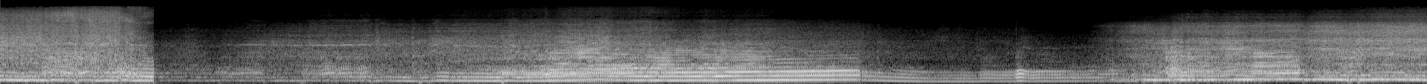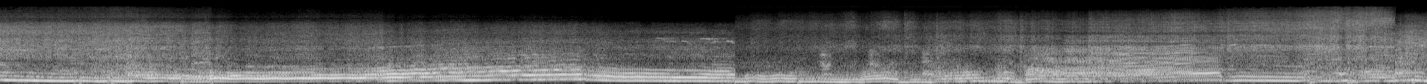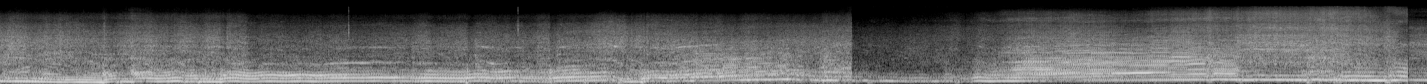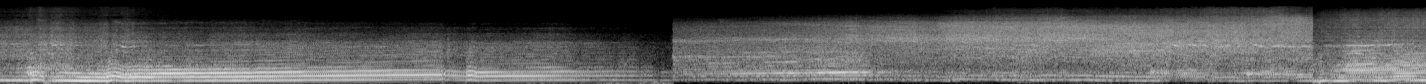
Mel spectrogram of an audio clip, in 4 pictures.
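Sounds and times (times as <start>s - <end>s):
race car engine revving hard: 0.0s - 1.6s, 3.0s - 9.2s, 9.8s - 57.0s.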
